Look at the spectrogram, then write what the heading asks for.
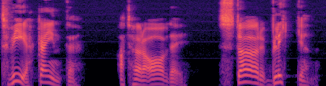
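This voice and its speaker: A man's voice: mid-range voice, sing-song, creaky, no room sound. A man from Argentina preaching a testimony sermon, telling his story with emphasis and acting out quotes.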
